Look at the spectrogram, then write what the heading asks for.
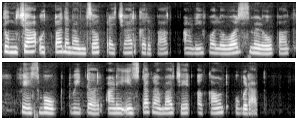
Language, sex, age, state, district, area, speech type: Goan Konkani, female, 18-30, Goa, Ponda, rural, read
